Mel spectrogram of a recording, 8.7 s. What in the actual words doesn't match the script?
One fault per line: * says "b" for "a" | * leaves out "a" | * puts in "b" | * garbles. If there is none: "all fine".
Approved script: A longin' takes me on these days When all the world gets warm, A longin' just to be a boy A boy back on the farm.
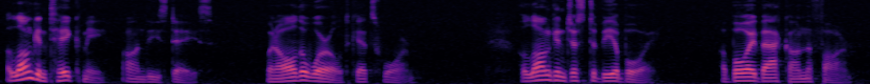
* says "take" for "takes"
